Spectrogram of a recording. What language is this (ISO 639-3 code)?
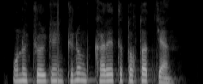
uzb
